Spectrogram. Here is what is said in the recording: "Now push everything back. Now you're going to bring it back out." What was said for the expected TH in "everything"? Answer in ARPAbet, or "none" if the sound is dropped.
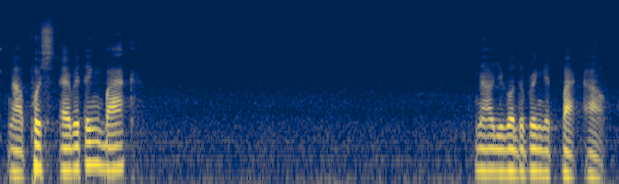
T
